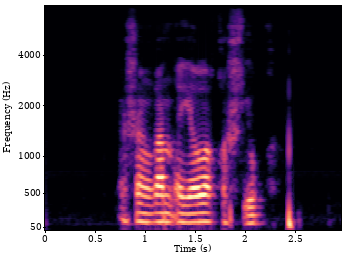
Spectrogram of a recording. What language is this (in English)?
Bashkir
